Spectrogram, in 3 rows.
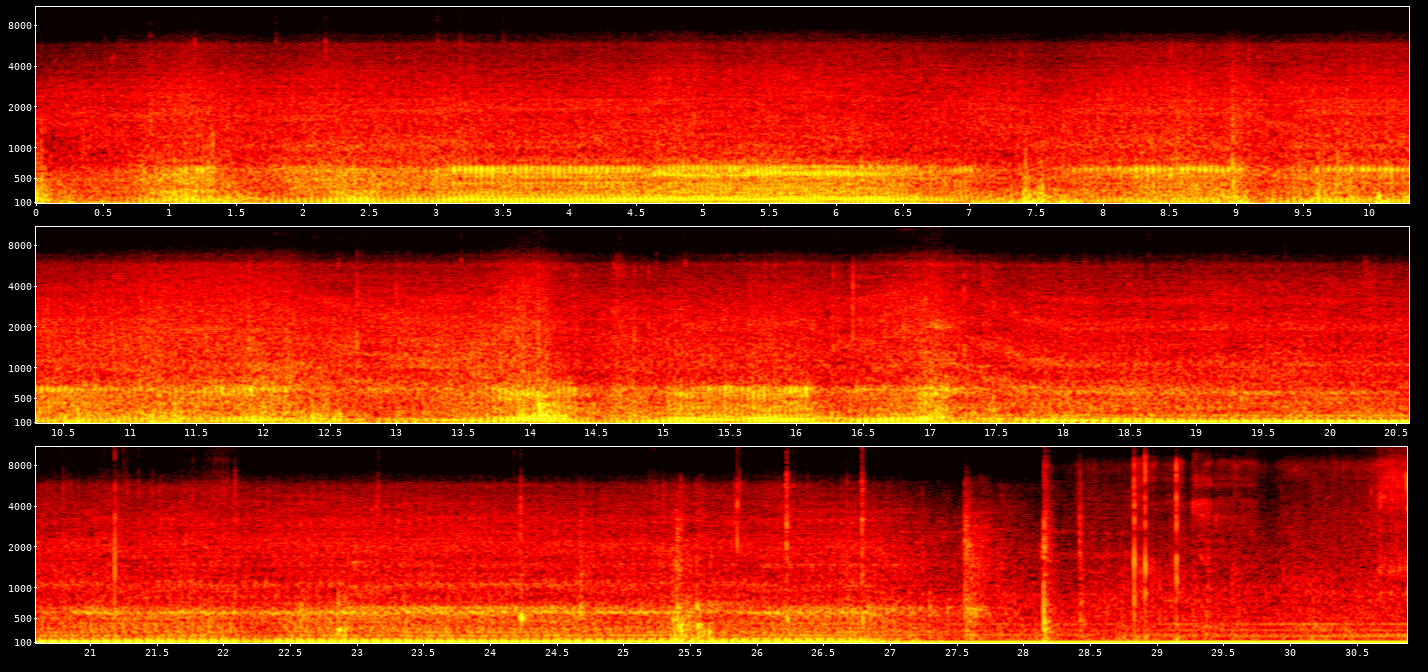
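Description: Honda Forza maxi-scooter's engine running as it rides slowly through streets, the note rising and falling with the throttle. From about 18 seconds in it settles to a steady idle with the bike stopped, and the note shifts slightly a few seconds before the end.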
